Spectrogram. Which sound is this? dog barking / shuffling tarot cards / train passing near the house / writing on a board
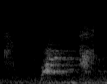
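dog barking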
